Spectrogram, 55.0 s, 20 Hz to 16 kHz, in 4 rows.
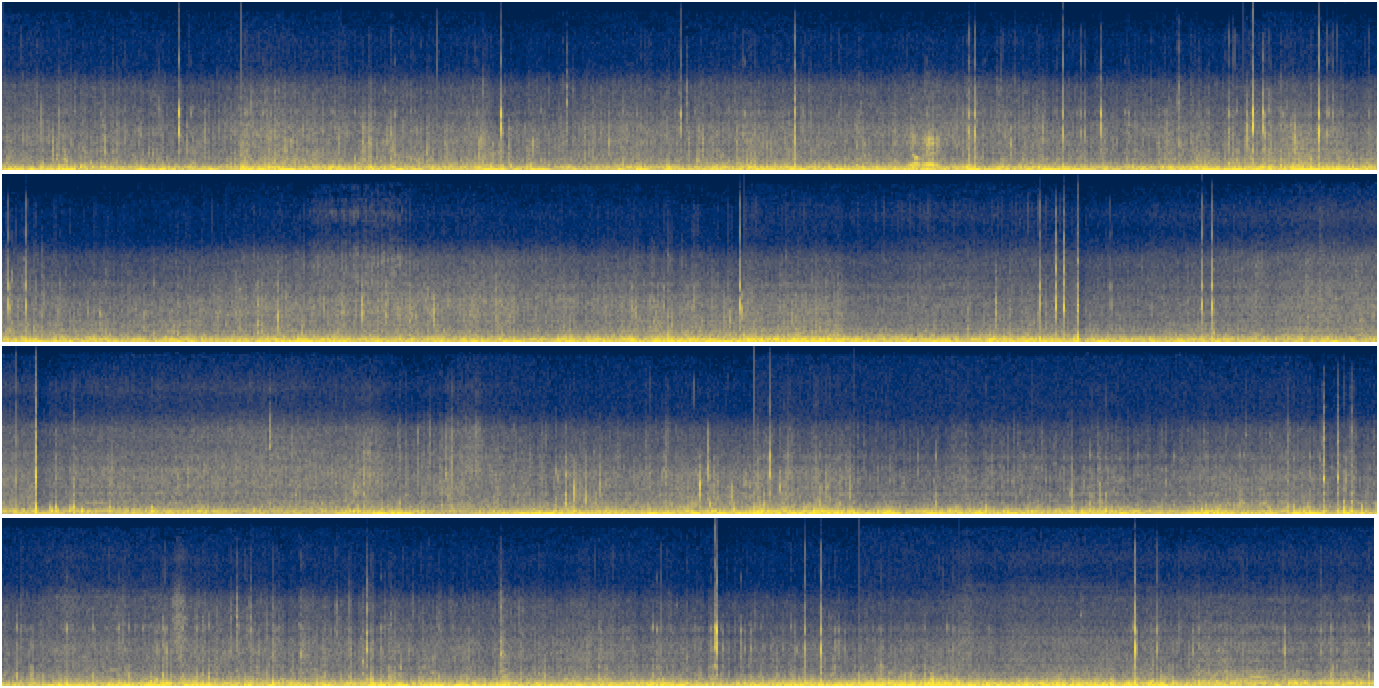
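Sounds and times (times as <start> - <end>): gravel clicks and bike rattling: 0.0 - 54.9
wind rumbling on microphone: 0.0 - 54.9
tyres hissing on road: 53.1 - 54.9.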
